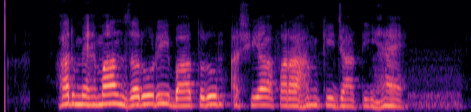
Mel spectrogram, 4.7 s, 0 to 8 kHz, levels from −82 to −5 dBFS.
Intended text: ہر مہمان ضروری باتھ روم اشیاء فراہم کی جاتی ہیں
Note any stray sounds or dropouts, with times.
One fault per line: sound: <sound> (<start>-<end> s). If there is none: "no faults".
no faults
